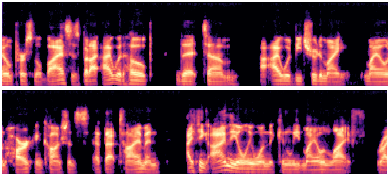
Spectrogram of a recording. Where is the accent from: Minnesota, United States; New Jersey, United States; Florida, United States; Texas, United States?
Texas, United States; East; moved away; I grew up in East Texas for a while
